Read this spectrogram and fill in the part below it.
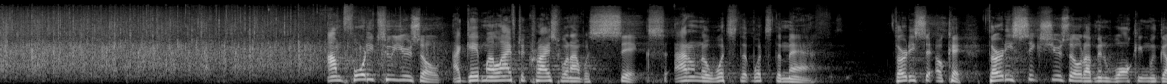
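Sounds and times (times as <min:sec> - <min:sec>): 
audience clapping hands: 0:00.0 - 0:04.5
speech: 0:03.3 - 0:08.3, 0:09.0 - 0:11.6.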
